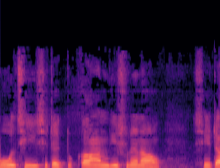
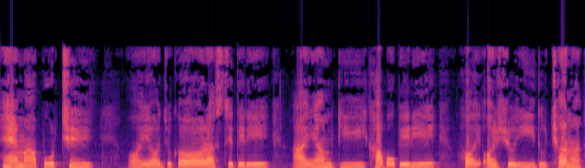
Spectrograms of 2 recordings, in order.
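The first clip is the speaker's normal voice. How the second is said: put-on slow sing-song recital in a child voice; boy reciting his alphabet rhyme for mother; 3 semitones higher, slower than usual. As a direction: chant the rhyme like a schoolboy.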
